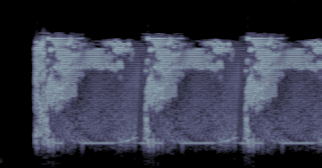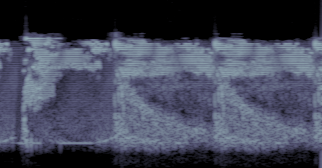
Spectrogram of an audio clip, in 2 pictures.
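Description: The vOICe sensory-substitution soundscape: a photo scanned left to right about once a second and turned into a dense wash of tones, high pitches for the top of the picture and low pitches for the bottom. About four seconds in a new image starts, and each sweep now drops in pitch as it follows a hillside falling away.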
